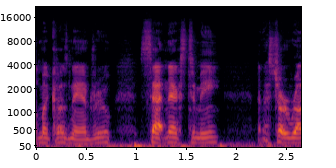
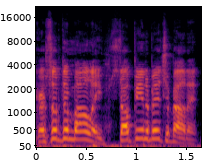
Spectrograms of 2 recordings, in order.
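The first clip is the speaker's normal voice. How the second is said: loud, higher-pitched retold confession; imitating a friend brushing it off; brash retort; 6 semitones higher, 8 dB louder than usual. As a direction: impatiently shove the confession out, loudly.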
